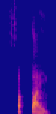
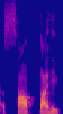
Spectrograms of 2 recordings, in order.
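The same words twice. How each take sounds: First: साप्ताहिक with short first vowel, saptaahik; साप्ताहिक begun as "sup"; wrong short vowel. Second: साप्ताहिक with long "saa" at the start; साप्ताहिक said as SAAP-taa-hik; correct long vowel. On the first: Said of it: "यहाँ पे साप्ताहिक नहीं होता". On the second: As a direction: stretch the first vowel of साप्ताहिक. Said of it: "साप्ताहिक होता है". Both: Shown as a demonstration.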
